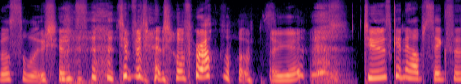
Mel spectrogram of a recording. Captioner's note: giggles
